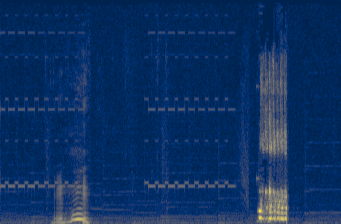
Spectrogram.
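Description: A phone in the Ace Attorney video game rings with electronic chirping tones, followed after a pause by a short, louder burst of ringing, over near silence.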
